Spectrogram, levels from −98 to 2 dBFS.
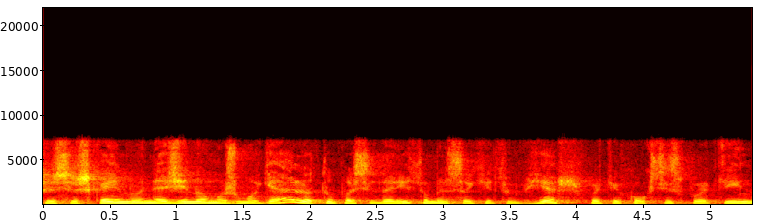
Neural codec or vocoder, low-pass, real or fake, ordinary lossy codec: none; 7.2 kHz; real; Opus, 64 kbps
